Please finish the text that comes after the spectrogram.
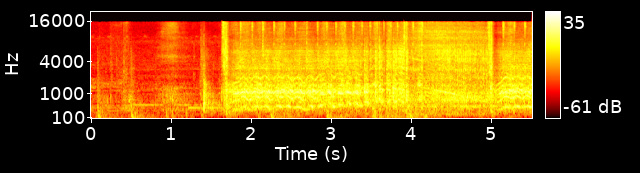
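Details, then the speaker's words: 1975 GMC Sierra Grande, 250 ci straight-six, abandoned truck, after timing tweaks: starter churns in slow uneven pulses, engine catches roughly and grabs only while the starter button is held, dies when released; cause undetermined. "it's like as long as I'm pressing the button she'll Spin and start to grab but not strong enough"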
